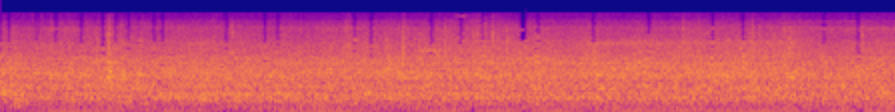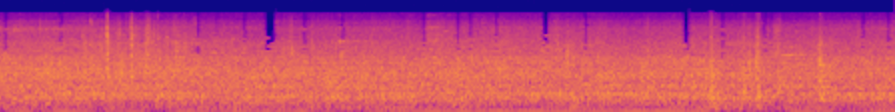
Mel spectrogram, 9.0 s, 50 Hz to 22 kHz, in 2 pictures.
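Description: Hitachi KMC 520 BTV long-reach demolition excavator running steadily while its demolition tool tears into the concrete building, with rubble crunching and falling throughout. A couple of slightly louder knocks come near the end.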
